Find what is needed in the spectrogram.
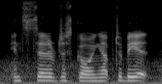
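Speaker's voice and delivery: ordinary talk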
